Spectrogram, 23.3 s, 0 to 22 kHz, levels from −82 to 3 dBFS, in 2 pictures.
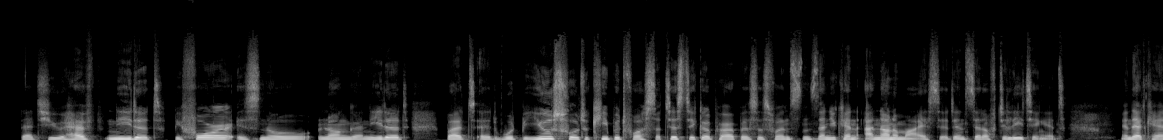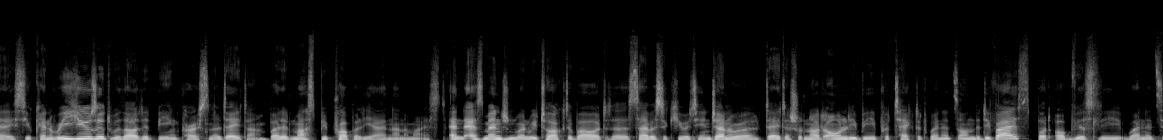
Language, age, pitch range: English, 30-49, 175-215 Hz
